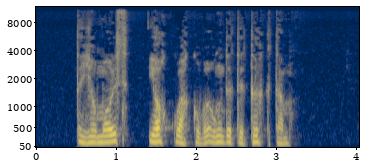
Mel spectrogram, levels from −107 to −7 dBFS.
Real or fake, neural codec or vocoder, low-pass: real; none; 10.8 kHz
